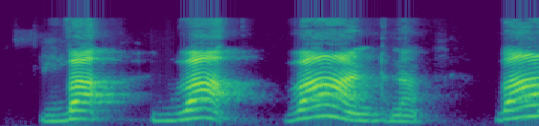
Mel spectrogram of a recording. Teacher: వా అనగానే దంతాలకు తగులుతుంది, పెదాలకి తగులుతుంది. ఆ రెండు స్థానాల నుంచి వస్తుంది కాబట్టి దాన్ని ఇక్కడి నుంచి ఒక్క నిమిషం, ఇదేదో వచ్చింది నాకు. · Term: దంత్యోష్ట్య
